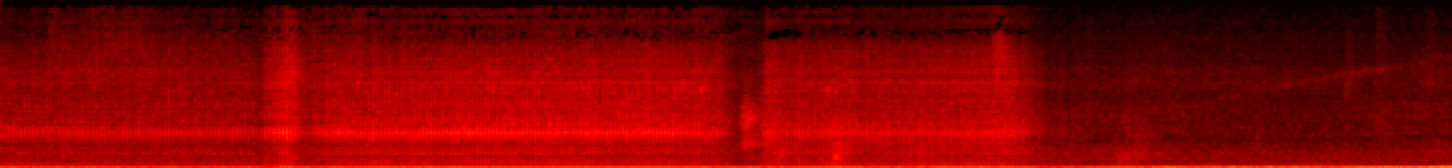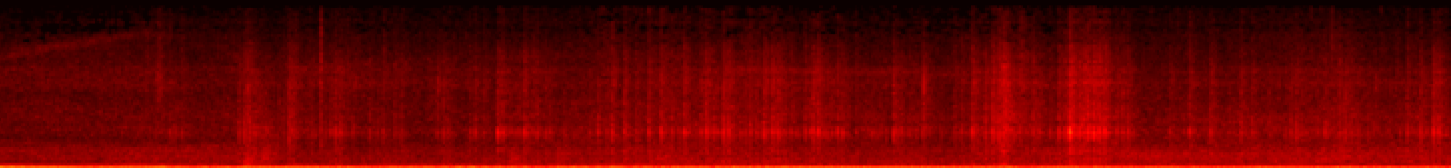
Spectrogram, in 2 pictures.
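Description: Traffic passes by on the road outside.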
